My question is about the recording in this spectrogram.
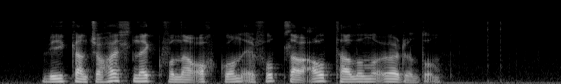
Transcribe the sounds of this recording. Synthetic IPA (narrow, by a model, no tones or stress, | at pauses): vikʰant͡ʃəɦœjl̥t̪nɛkvʊnawʔɔ̰hkʊnɛ̰ɾfʊt̪lava̰ːwt̪ʰaːlənɔ̰ʔøːɾʏnt̪ʊ̰n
